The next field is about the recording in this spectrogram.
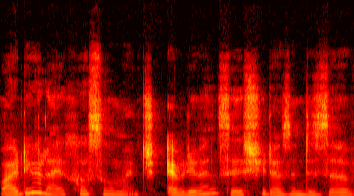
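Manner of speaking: ordinary delivery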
